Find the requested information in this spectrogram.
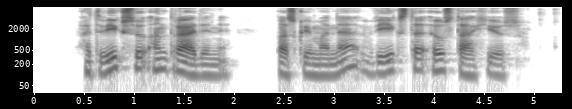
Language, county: Lithuanian, Vilnius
